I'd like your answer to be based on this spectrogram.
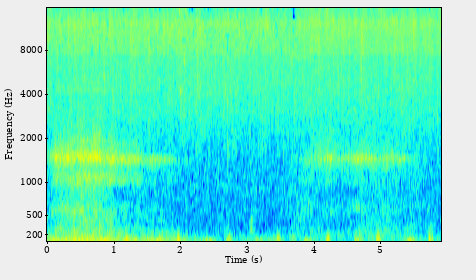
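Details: Woman's heartbeat recorded for ASMR sleep aid: soft, regular low thumps at about 78 beats a minute under rain noise, with breathing; normal heartbeat.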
